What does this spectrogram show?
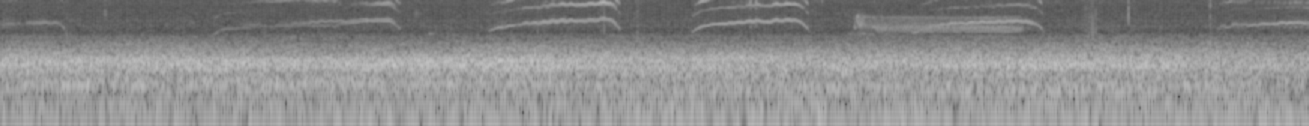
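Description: A bird calling in a string of short, high chirps that rise and fall, about one to two a second, with one longer, flatter note midway. A steady rushing noise runs underneath.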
